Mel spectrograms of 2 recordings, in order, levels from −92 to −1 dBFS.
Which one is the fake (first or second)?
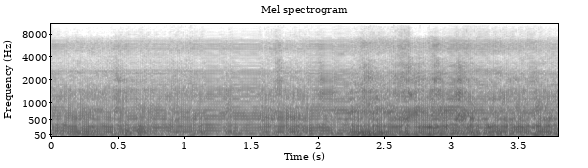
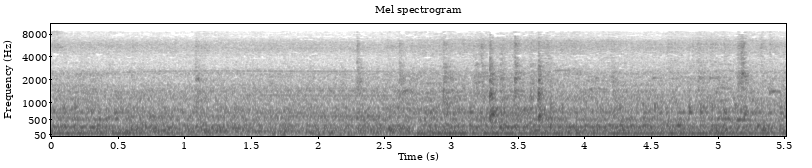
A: first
